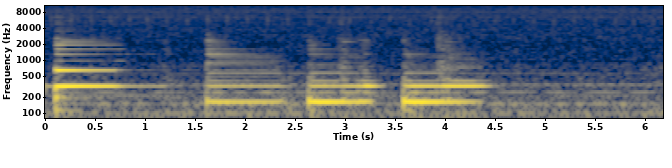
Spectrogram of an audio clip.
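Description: Acoustic guitar played one slow plucked note at a time, about one a second, each left to ring. A higher note sounds first, then three lower notes follow, and the playing stops about halfway through.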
